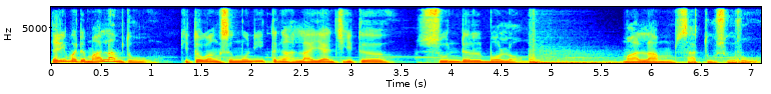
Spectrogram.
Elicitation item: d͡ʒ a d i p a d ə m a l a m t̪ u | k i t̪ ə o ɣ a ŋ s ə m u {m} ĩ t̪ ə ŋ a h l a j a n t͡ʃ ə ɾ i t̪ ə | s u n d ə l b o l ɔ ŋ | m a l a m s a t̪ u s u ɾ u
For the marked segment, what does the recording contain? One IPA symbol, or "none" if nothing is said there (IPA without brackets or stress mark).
n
